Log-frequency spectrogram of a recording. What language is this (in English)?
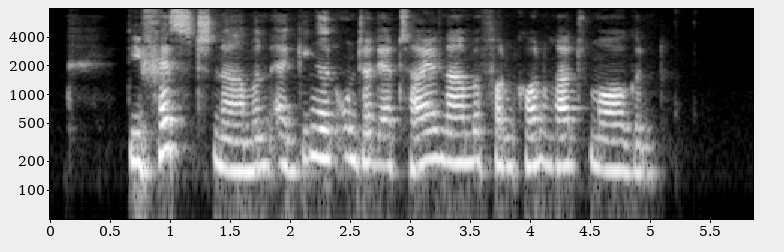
German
